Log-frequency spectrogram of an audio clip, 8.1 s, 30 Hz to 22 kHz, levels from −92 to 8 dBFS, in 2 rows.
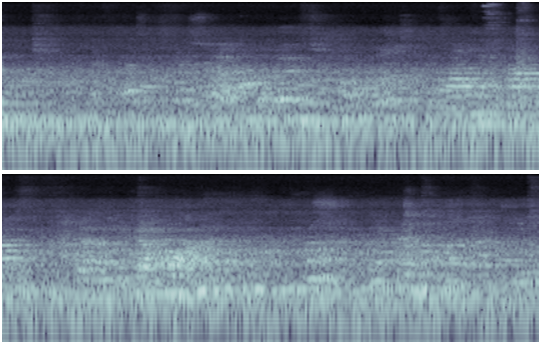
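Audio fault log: No fault is audible anywhere in this clip of sounds. Nothing in the recording calls for a note in this log.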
